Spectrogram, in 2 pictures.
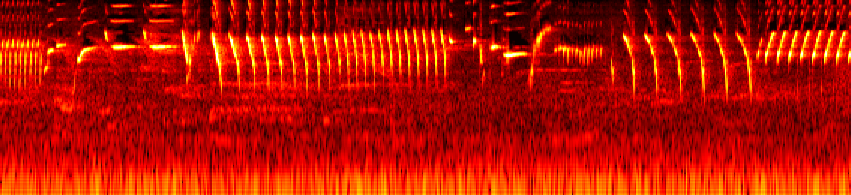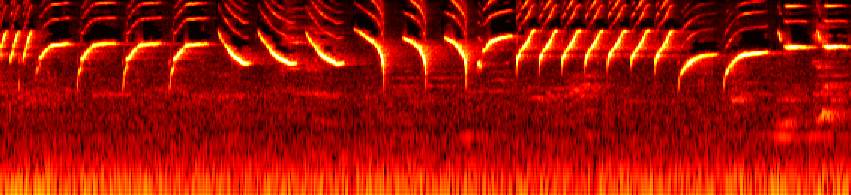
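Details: Long canary song for training canaries: varied rapid trills, stuttering repeated notes and a series of swooping slurred whistles, several phrases in succession, bright and high throughout.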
